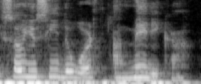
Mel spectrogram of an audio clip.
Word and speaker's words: América: You stress where you see the acento, América. Or perdón, you see, perdón. You just go and stress it. To stress, I mean, you just emphasize this vowel, okay? You pronounce it a little stronger. You do not change the sound of the vowel. You just go all for it, okay?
